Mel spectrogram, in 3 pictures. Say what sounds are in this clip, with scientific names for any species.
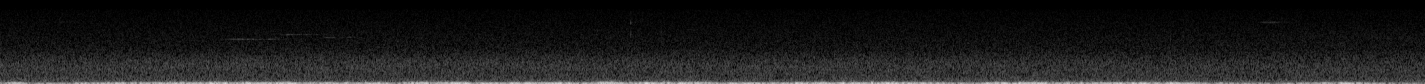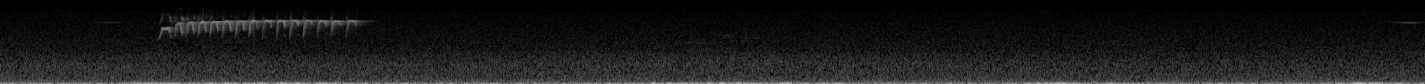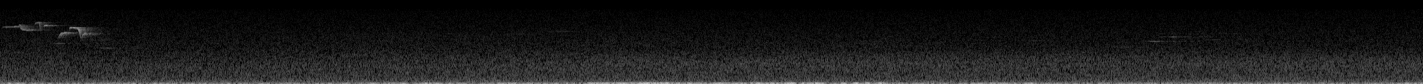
Catharus guttatus, Certhia americana, unidentified call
